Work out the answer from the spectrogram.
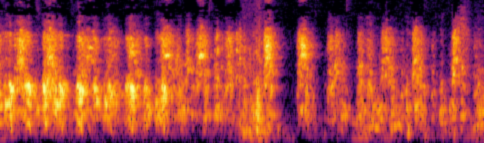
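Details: Keklik, or chukar partridge, giving a lively clamour: quick chuckling notes repeated roughly three times a second, overlapping and uneven, with louder bursts and short lulls, several birds calling together.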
